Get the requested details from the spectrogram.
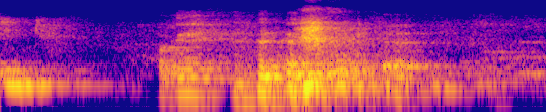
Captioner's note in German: lacht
